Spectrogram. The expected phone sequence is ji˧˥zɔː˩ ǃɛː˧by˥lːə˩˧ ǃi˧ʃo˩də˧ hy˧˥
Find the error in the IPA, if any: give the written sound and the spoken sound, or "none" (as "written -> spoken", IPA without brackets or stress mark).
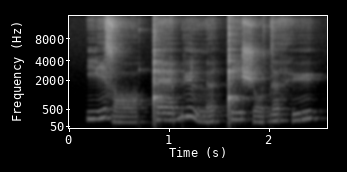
none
